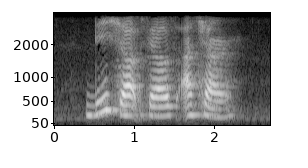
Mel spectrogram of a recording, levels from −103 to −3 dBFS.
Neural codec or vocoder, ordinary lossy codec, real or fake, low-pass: none; AAC, 16 kbps; real; 3.6 kHz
